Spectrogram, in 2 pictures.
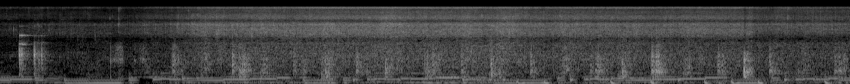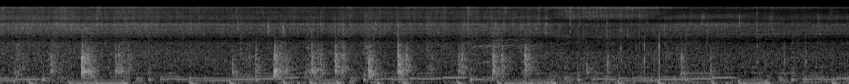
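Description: Chopped garlic and scraped bitter-gourd peel frying in hot mustard oil in a pan, sizzling steadily, while a wooden spatula stirs and scrapes through them in short irregular strokes. The sizzle grows louder once the stirring starts, a second or two in.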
